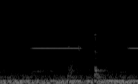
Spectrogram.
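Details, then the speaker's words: 1999 Honda CR-V with very high mileage, during crank-no-start diagnosis at key on: over the key-on chime come a couple of sharp, faint clicks of the fuel injection/fuel pump relay, likely under a dash panel; the relay switches normally. "light on off and you hear that audio click so that's the uh fuel injection relay or fuel pump relay"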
